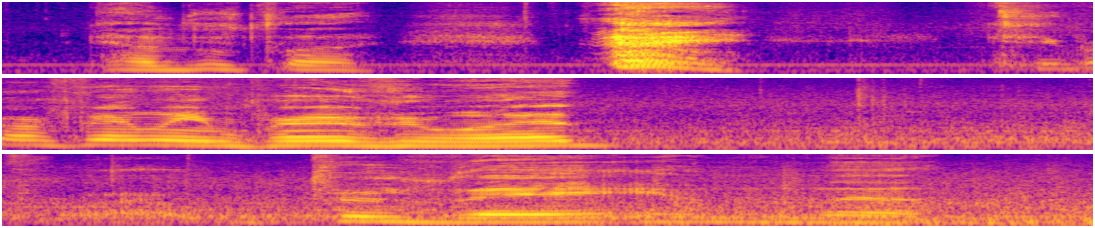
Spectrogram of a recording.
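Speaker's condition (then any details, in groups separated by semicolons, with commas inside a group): Dystonia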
